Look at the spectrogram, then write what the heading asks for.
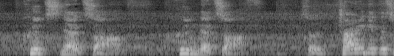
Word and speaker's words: Kuznetsov: Well, as you may have just heard, it's Kuznetsov.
